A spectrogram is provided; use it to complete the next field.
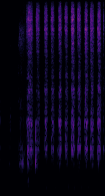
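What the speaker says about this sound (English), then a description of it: "I'm going to sand this a little bit" Rhythmic back-and-forth rasping as a wooden shoe box trim is sanded by hand, about a dozen even strokes close up, alone without talk.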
